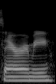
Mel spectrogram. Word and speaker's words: Saramy: And that's my name, by the way, it's Saramy, rhymes with Jeremy.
